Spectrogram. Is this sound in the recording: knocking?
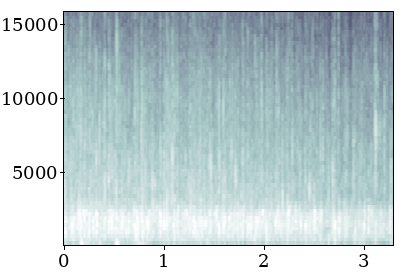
no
